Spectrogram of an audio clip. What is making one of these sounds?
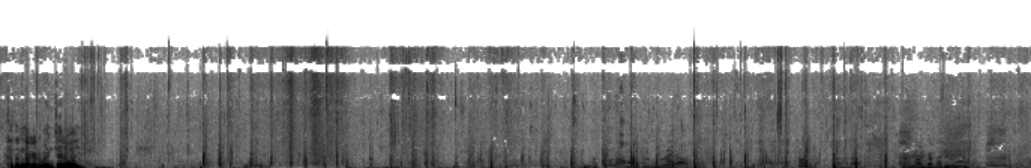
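Footsteps crunch on dry grass and gravel.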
